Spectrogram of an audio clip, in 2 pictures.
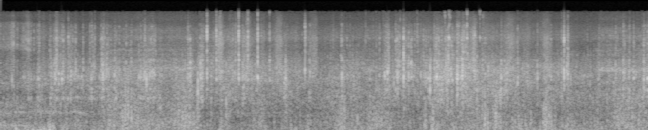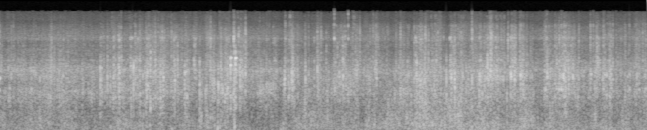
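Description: Wind buffeting an action camera's microphone over the clatter of a mountain bike (a Specialized Kenevo) running fast down a rough dirt trail: tyres on dirt and frequent small knocks and rattles from the bike over bumps.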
